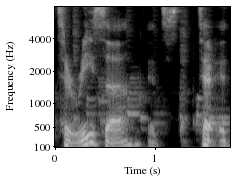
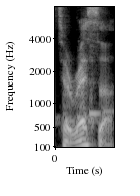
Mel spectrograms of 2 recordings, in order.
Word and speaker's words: Teresa: I know it's Teresa, but here it's pronounced Teresa.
